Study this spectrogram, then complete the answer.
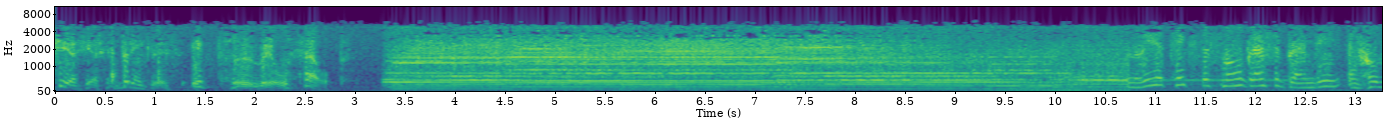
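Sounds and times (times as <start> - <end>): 
speech: 0.0 - 3.7, 11.2 - 13.2
wind whistling: 3.6 - 12.6.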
